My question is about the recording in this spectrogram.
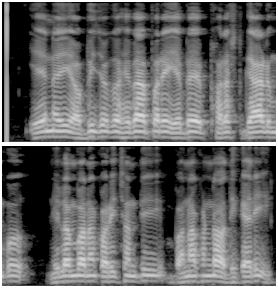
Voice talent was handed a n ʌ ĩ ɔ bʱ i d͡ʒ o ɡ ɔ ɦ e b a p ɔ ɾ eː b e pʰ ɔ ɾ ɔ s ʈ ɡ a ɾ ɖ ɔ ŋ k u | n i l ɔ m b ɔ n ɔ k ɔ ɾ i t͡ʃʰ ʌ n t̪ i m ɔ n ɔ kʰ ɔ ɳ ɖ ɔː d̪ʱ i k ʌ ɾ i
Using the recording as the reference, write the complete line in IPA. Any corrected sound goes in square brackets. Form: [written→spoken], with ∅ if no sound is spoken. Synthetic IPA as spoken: [a→e] n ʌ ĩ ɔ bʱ i d͡ʒ o ɡ ɔ ɦ e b a p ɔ ɾ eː b e pʰ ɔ ɾ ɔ s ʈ ɡ a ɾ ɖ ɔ ŋ k u | n i l ɔ m b ɔ n ɔ k ɔ ɾ i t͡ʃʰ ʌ n t̪ i [m→b] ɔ n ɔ kʰ ɔ ɳ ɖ ɔː d̪ʱ i k [ʌ→a] ɾ i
